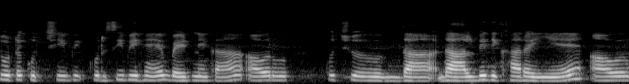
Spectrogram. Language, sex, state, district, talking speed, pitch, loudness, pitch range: Hindi, female, Maharashtra, Mumbai Suburban, 160 wpm, 190 Hz, -19 LUFS, 180-210 Hz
